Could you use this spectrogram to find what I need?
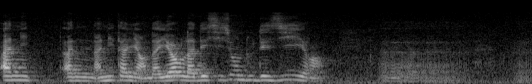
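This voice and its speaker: In a room with audible echo and noticeable background noise, a woman speaks very slowly at medium pitch with fairly even intonation. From Italy. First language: Italian (speaking French). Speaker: psychoanalyst and author. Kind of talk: interview. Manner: halting.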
